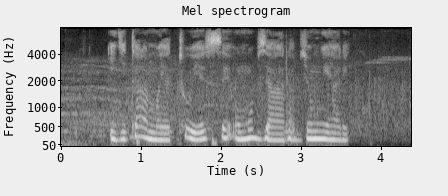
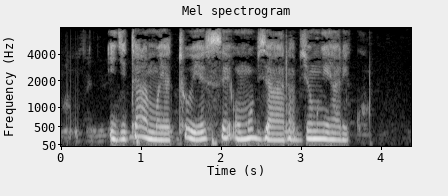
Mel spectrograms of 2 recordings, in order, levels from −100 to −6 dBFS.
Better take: second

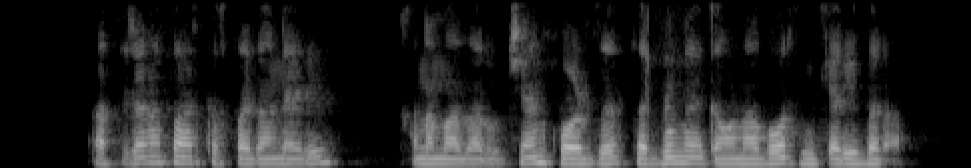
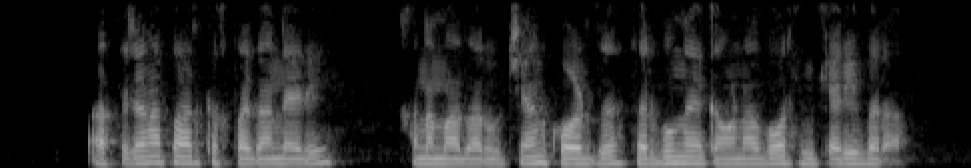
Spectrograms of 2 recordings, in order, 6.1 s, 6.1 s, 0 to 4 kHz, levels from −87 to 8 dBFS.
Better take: second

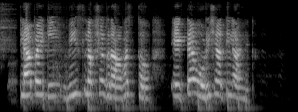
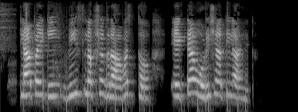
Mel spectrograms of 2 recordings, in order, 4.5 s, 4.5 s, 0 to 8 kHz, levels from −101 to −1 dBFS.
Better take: second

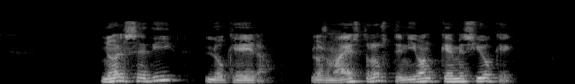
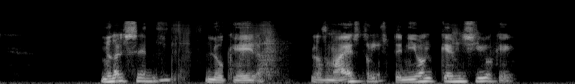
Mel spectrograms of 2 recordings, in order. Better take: first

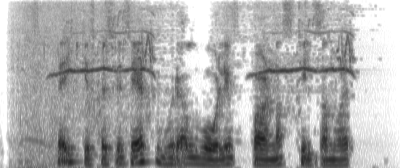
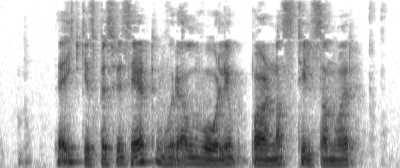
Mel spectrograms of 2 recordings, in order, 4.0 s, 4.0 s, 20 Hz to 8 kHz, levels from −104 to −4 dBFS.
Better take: second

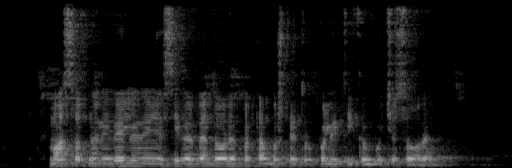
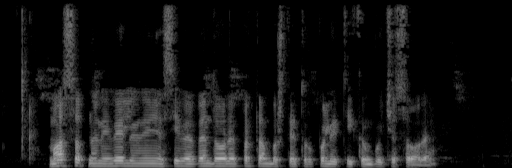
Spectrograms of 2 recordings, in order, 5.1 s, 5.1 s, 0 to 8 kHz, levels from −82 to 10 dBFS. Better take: second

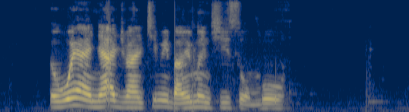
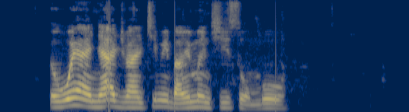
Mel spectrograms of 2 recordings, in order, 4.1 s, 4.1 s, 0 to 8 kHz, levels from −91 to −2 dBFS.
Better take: second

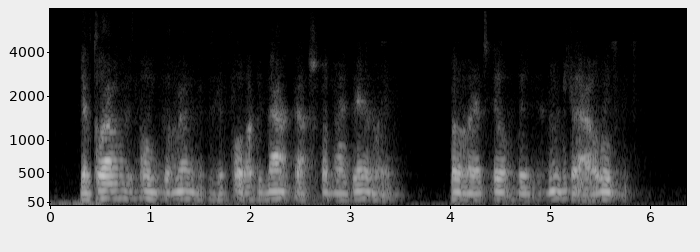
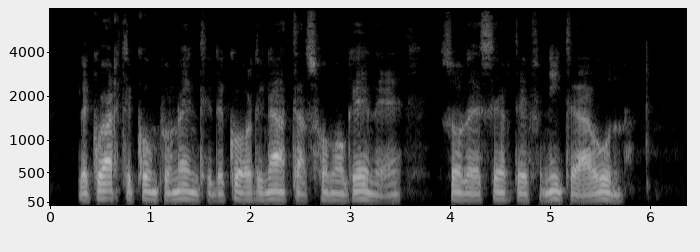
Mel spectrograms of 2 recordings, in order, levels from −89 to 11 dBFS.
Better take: second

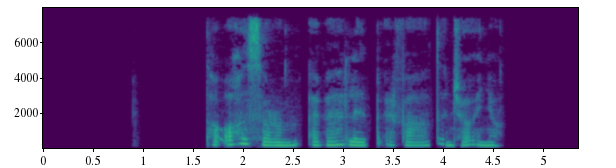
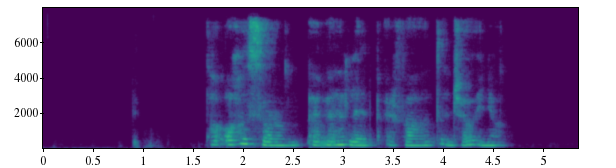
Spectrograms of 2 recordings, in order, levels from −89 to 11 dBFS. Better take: first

